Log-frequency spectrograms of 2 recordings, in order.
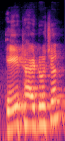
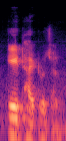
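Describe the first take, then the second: First: एट hydrogen with a rise on hydrogen; checking tune rising; rising count. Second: एट hydrogen lower and softer, falling from एट; falling confirmation. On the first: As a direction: lift hydrogen like a question. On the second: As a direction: confirm एट hydrogen quietly with a drop. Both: Shown as a demonstration. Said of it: "सभी लोग ध्यान से देखो".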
